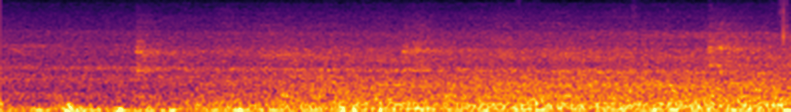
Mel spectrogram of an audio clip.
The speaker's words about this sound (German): ach ja, und hier fährt die U-Bahn.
